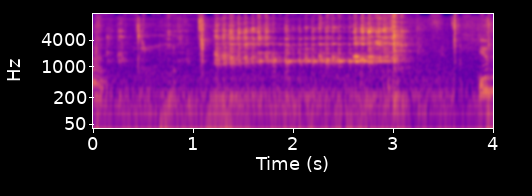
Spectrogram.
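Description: Metal fork scraping and clinking against a plate for about two seconds, with a few light taps before and after.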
